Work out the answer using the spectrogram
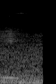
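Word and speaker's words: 鱼: word fish yep uh in Chinese it's pronounced as you so you know they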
